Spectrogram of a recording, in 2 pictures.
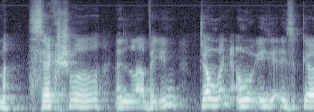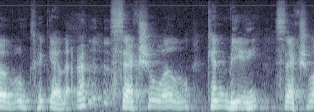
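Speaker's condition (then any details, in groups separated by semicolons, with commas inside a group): Essential tremor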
